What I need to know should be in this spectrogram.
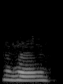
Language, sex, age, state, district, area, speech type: Sindhi, female, 30-45, Gujarat, Junagadh, urban, conversation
